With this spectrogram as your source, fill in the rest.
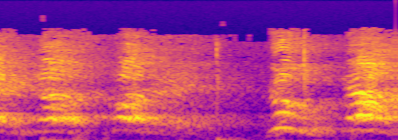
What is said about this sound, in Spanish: Pues efectivamente está siendo una concentración pacífica y en estos mismos instantes está siendo la foto. Se acaban de desnudar los bomberos para representar la precariedad que están viviendo. No sé si escucháis los gritos. Escuchamos.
